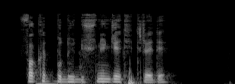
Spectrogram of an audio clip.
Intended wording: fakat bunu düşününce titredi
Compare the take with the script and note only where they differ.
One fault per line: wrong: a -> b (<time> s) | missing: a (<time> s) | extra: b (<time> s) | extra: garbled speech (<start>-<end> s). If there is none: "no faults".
no faults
